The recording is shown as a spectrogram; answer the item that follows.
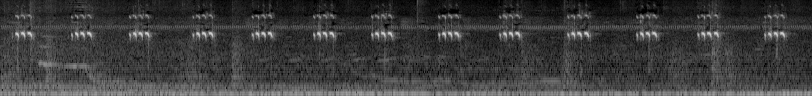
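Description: A cricket chirping steadily and evenly, about two high-pitched chirps a second.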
